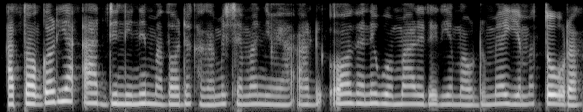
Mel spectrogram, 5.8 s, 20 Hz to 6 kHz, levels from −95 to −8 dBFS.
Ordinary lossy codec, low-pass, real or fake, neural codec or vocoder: none; 5.4 kHz; fake; codec, 24 kHz, 3.1 kbps, DualCodec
